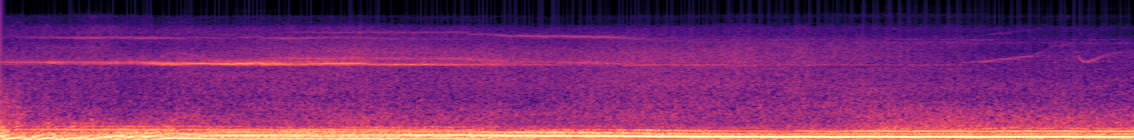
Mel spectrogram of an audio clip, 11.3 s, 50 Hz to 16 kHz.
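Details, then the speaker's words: 2020 Sea-Doo RXT-X 300 stage 2 build alongside a stage 3 RXP, hot and full of gas, test running after build: steady even engine drone with smooth pitch changes as revs shift, no knocks, misses or rattles; running normally. "all right that one sounds like it's doing pretty good this one's also doing pretty well"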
